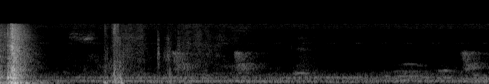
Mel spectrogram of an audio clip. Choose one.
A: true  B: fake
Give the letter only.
B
